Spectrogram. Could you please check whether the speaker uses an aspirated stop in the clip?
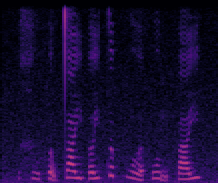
no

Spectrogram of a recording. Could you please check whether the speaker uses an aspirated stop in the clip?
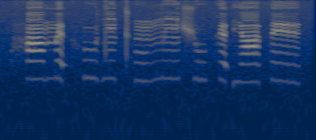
yes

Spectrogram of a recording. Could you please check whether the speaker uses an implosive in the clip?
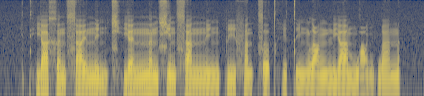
no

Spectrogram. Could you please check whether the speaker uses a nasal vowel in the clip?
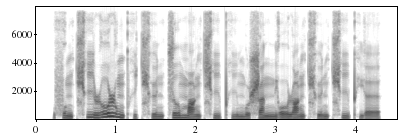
no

